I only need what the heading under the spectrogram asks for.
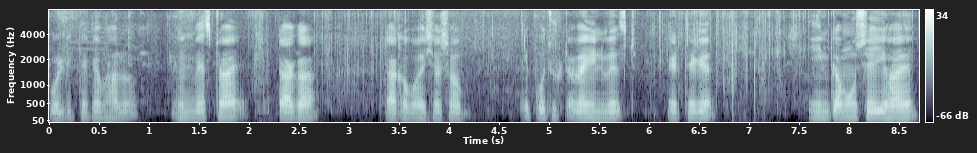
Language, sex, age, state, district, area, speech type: Bengali, male, 18-30, West Bengal, Uttar Dinajpur, urban, spontaneous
